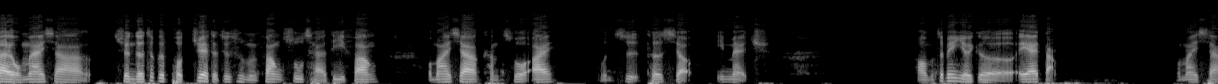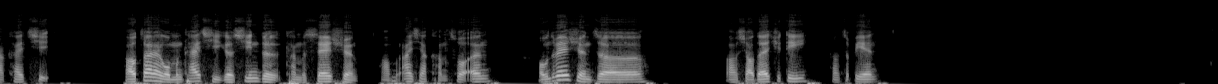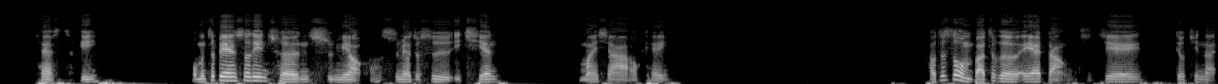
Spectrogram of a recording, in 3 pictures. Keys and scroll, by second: 15.8 ctrl+n, 16.5 ctrl+n, 23.0-25.0 typing, 28.1 KP_1, 28.3 KP_0.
